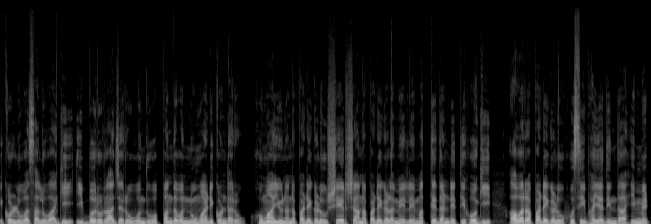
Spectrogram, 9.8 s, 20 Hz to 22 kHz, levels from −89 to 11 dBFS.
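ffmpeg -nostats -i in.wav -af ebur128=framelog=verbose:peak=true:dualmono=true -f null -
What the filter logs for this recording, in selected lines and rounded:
Integrated loudness:
  I:         -25.5 LUFS
  Threshold: -35.5 LUFS
Loudness range:
  LRA:         1.1 LU
  Threshold: -45.5 LUFS
  LRA low:   -26.1 LUFS
  LRA high:  -24.9 LUFS
True peak:
  Peak:       -9.8 dBFS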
